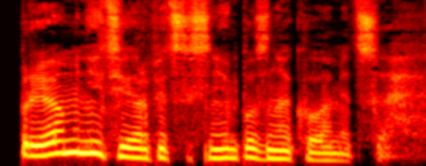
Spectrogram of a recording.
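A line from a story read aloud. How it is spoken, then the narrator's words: Sighing. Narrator (Russian): вздохнул Ричард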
